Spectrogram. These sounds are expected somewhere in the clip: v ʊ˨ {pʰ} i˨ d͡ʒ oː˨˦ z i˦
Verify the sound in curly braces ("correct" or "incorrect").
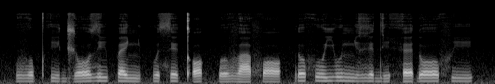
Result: correct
